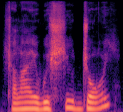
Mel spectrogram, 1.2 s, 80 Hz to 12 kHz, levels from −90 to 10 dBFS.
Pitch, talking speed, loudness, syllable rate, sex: 155 Hz, 245 wpm, -15 LUFS, 4.8 syllables/s, male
